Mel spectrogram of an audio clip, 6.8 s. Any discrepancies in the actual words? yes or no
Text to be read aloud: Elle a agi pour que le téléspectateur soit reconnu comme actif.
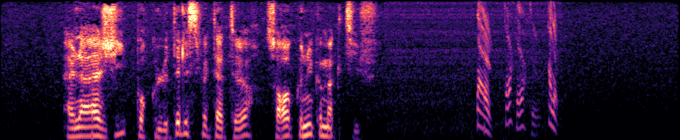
no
